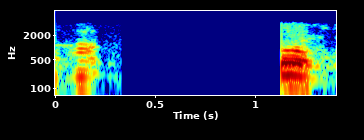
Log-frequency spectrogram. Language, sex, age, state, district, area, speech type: Gujarati, male, 30-45, Gujarat, Morbi, rural, conversation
